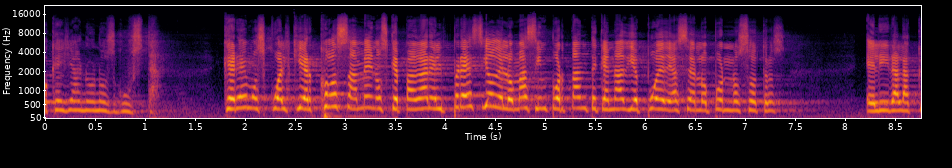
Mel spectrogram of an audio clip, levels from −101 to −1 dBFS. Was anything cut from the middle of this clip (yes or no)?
no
